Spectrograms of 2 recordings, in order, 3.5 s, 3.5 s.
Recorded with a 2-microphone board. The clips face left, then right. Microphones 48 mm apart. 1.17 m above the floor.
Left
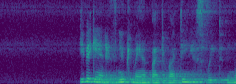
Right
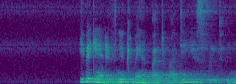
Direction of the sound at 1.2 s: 15° right (ahead or behind).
